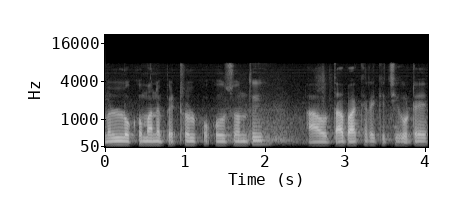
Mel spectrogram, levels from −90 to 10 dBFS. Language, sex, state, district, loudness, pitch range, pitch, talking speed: Odia, male, Odisha, Khordha, -22 LUFS, 110-115 Hz, 115 Hz, 120 wpm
